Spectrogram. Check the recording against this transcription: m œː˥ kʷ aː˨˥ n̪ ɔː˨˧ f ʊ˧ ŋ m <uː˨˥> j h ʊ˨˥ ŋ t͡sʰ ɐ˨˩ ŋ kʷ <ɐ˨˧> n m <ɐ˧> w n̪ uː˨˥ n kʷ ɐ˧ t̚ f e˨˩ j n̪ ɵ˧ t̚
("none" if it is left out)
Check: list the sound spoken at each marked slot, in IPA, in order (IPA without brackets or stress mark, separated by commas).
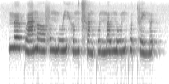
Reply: uː˨˥, ɐ˨, ɐ˧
